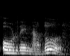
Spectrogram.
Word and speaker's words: ordenador: Luego tenemos ordenador, pues ala, también en la última, pues es aguda.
